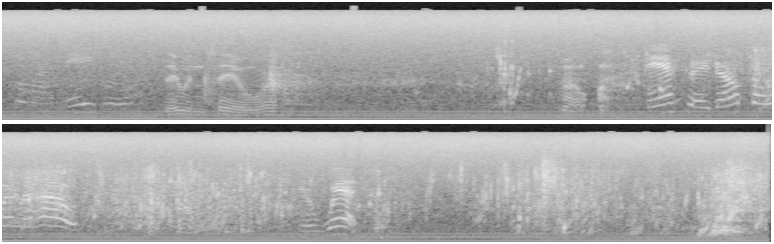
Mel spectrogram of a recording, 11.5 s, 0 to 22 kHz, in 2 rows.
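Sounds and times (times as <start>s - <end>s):
speech: 0.7s - 2.3s, 4.2s - 7.2s, 8.1s - 8.8s
hand splashing water beside a small boat: 3.7s - 4.8s, 5.7s - 11.5s.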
